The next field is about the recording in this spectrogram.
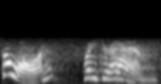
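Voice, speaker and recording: A woman's voice: sits high, huge pitch swings, slow pace, full character voice. An actress playing a haughty, cutting young sorority woman in a 1950s radio drama, scornful and emphatic. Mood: scornful, pressing. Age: young adult. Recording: noisy, tinny 1950s radio broadcast recording.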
